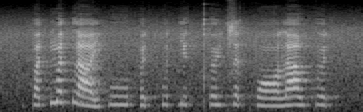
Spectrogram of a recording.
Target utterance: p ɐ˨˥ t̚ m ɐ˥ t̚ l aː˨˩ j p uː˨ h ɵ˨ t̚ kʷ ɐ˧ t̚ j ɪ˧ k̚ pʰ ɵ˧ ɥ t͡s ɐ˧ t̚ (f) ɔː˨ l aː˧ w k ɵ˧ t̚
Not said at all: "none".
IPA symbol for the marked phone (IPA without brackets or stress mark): f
